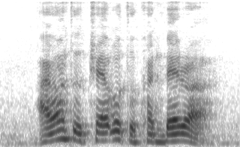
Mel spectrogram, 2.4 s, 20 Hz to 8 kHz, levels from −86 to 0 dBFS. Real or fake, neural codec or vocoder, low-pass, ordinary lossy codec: fake; codec, 16 kHz, 4 kbps, FunCodec, trained on Chinese and English, 50 frames a second; none; none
